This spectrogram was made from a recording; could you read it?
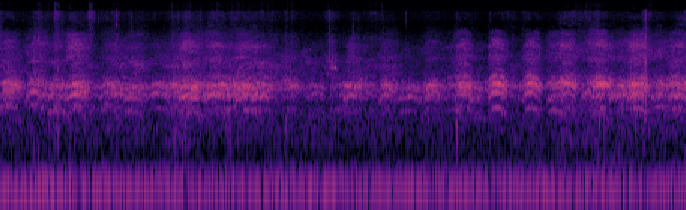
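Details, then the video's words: Angry crows cawing rapidly, more than two harsh notes per second, dense and overlapping, louder strident calls toward the end, low rumble beneath. "Angry Crow Sounds"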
